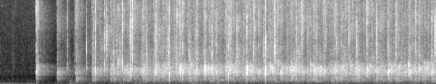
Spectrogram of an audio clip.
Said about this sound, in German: Und auch einen speziellen Applaus an die deutsche Stimme, die das für uns heuer zum ersten Mal gemacht hat.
